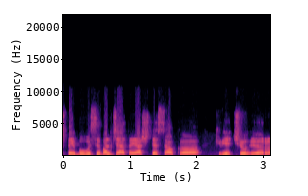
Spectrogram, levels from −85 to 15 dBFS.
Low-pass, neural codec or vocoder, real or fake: 10.8 kHz; none; real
